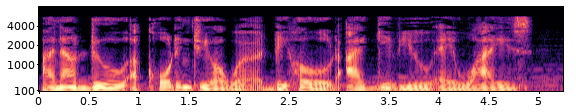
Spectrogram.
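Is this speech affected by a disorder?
No.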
